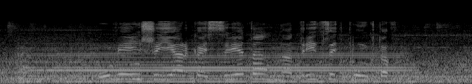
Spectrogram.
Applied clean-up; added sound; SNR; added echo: none; Bowed string instrument; 1 dB; none.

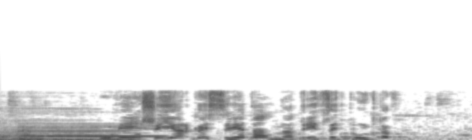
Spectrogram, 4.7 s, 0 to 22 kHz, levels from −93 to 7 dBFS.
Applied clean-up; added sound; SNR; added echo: classical method Wiener filter.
